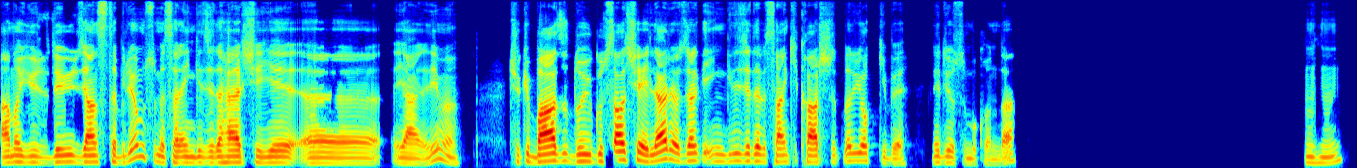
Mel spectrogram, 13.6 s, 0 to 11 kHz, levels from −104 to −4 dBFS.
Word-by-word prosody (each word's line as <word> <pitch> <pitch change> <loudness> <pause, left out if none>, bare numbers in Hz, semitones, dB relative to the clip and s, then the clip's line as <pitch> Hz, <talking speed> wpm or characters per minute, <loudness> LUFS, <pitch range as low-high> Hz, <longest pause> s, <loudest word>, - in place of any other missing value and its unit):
Ama 115 +3 0
%100 120 +2 -4
yansıtabiliyor 125 - 0
musun, 185 - -9
mesela, 115 -1 -1
İngilizce'de 115 0 -2
her 120 0 +4
şeyi, 115 0 -2
eee, 105 -1 -3
yani, 95 -4 -3
değil - - -4
mi? - - -7 0.5
Çünkü - - -7
bazı 140 0 +9
duygusal 140 +5 +3
şeyler, 160 +2 +4
özellikle 150 -1 0
İngilizce'de 140 +1 -3
bö - - -7
sanki 130 -1 -2
karşılıkları 125 +3 0
yok 150 0 -3
gibi. 110 - -9 0.3
Ne 120 - -7
diyorsun 110 -4 -8
bu 90 - -12
konuda? 85 0 -7 2.9
Hı - - -8
hı. 110 +7 -9
120 Hz, 130 wpm, -23 LUFS, 110-140 Hz, 2.9 s, bazı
